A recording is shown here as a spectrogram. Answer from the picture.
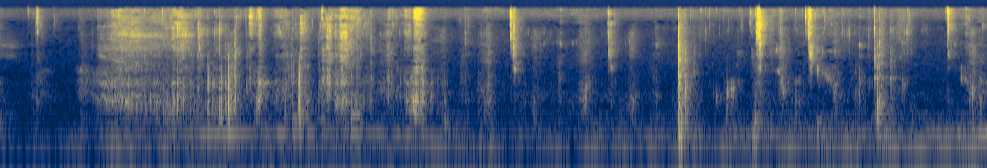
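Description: Close-up chewing and biting of seafood-boil food, with crunches and sharp mouth clicks scattered throughout.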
